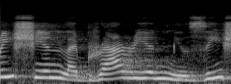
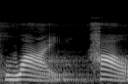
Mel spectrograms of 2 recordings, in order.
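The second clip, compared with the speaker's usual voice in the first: ordinary talk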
